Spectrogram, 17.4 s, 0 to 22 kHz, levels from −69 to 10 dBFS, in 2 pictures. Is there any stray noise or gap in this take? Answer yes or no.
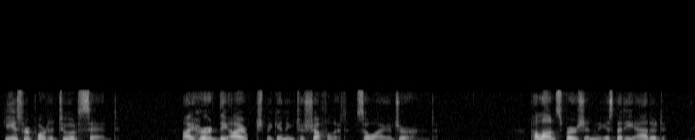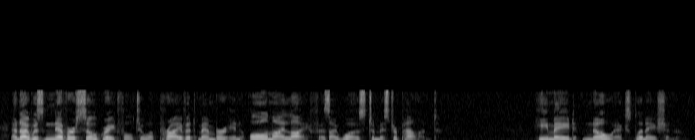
yes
